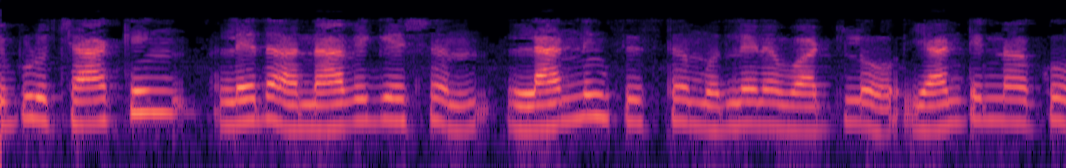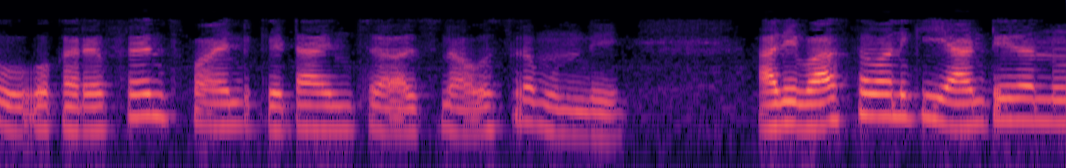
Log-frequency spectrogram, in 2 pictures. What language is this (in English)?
Telugu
